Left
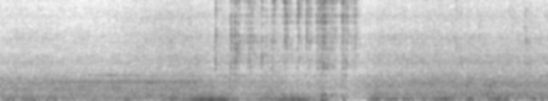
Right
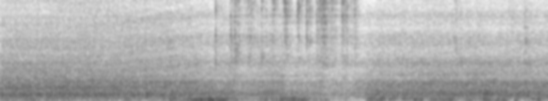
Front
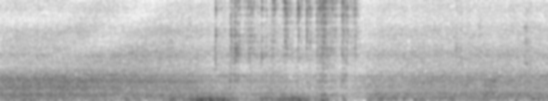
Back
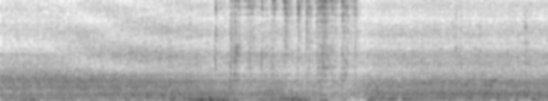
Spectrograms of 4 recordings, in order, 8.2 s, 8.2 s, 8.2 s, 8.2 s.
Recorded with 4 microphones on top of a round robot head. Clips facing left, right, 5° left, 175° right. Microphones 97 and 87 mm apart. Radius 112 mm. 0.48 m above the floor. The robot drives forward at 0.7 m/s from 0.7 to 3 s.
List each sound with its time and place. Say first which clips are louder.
0.0 s running water: right 8 dB, front 1 dB; 75° right, 1.5 m; by 8.2 s 130° right, 1.9 m
3.2 s crumpling: right 3 dB, back 2 dB; 70° left, 2.5 m
5.5 s a woman speaking: right 4 dB, back 4 dB; 115° right, 4 m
